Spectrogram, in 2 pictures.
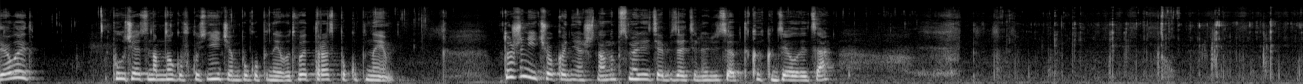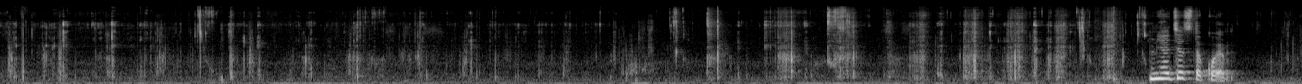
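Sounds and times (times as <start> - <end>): person chewing wetly: 9.7 - 24.5, 25.6 - 26.0
crunching raw pepper: 9.8 - 24.5.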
